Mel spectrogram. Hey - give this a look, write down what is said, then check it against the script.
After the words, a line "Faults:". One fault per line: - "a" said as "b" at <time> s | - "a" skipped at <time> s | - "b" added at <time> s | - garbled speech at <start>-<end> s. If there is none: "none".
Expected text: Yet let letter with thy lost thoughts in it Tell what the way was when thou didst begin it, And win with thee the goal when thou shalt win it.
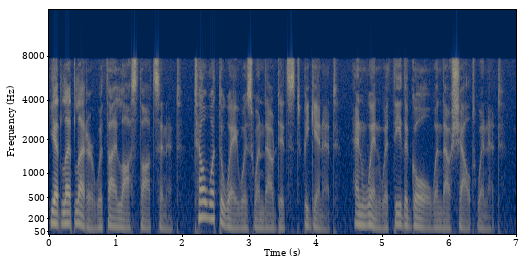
Yet let letter with thy lost thoughts in it Tell what the way was when thou didst begin it, And win with thee the goal when thou shalt win it.
Faults:
none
